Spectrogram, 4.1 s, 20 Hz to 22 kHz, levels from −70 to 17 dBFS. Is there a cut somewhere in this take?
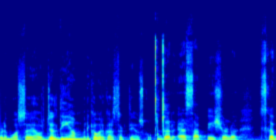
yes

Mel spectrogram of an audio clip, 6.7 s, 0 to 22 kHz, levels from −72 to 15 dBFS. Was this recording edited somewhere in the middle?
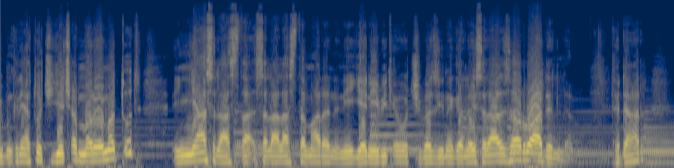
no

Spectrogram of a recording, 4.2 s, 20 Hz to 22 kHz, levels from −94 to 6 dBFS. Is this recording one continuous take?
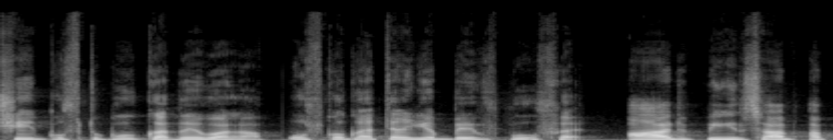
no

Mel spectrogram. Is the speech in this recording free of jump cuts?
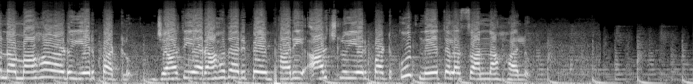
yes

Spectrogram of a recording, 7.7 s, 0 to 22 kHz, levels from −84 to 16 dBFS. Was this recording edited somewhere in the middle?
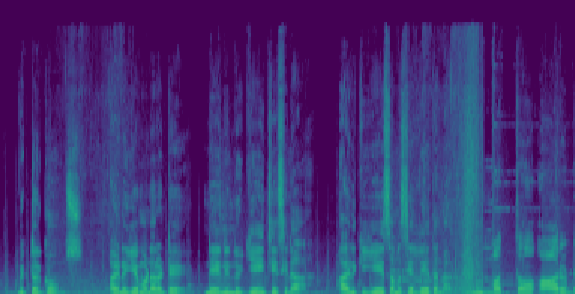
yes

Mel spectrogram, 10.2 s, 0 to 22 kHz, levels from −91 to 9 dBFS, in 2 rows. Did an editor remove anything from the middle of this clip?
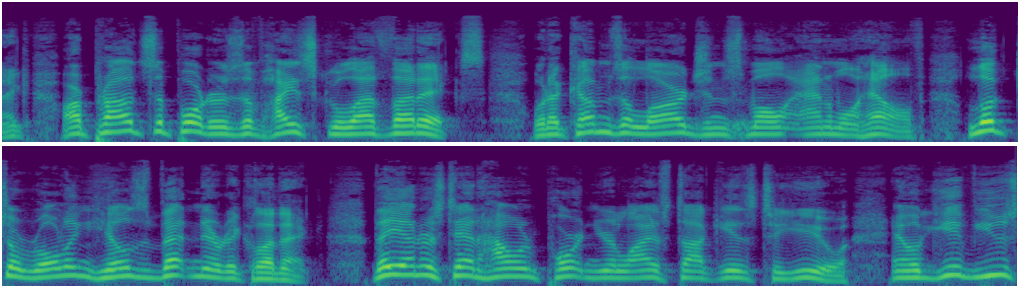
no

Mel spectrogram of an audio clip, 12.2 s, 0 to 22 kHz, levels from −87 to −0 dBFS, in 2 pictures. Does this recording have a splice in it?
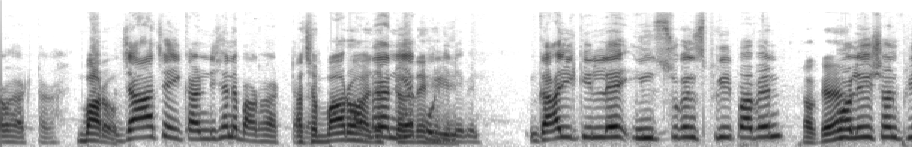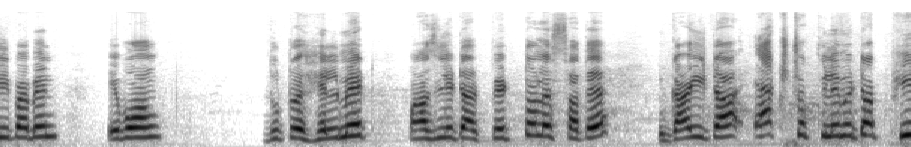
yes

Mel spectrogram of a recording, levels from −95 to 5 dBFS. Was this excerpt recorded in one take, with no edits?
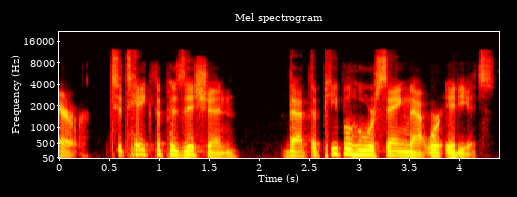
yes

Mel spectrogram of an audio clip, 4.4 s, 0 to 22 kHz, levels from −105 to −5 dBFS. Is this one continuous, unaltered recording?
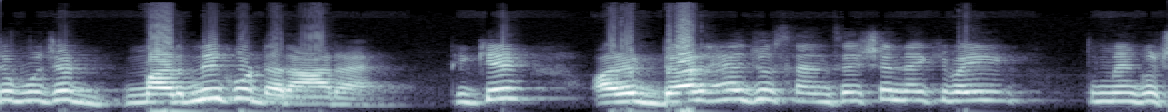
yes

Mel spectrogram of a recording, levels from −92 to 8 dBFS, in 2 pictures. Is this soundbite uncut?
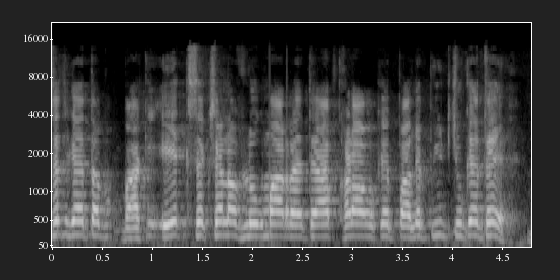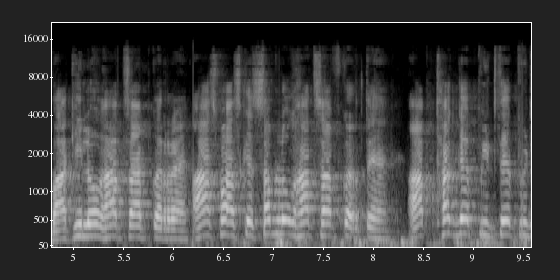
no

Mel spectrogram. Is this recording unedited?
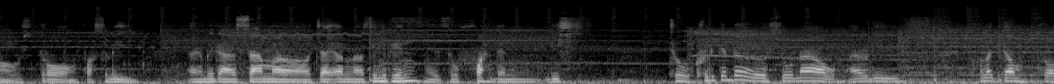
no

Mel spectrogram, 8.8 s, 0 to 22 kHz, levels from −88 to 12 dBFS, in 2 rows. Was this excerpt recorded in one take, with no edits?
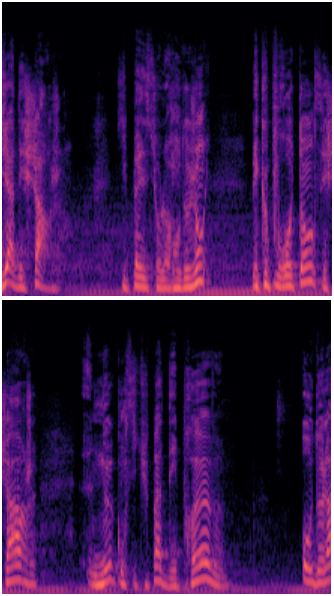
yes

